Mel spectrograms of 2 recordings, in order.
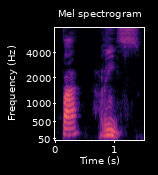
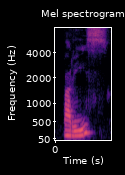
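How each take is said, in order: First: "Paris" split as pa, then a held RIS; lengthened stressed syllable. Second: Said in the usual way. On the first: Shown as a demonstration. Teacher showing the tonic syllable, "Paris" broken before a drawn-out RIS. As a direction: say "Paris" in two parts, stressing the second. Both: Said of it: "elas sempre vão ter uma perduração".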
